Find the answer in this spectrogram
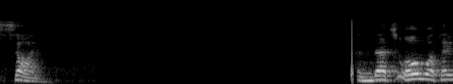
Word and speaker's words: psi: pronounce this letter psi you don't pronounce the p okay so you say psi is the uh schrodinger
